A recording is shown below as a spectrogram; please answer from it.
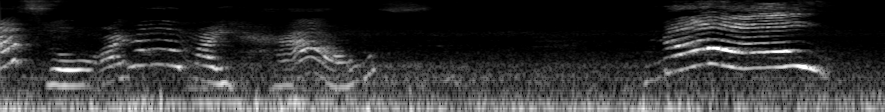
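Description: A toddler's high, squeaky voice babbling into a toy phone in pretend talk, without clear words: a few short sounds that bend up and down in the first two seconds, then a longer, louder high call that rises and falls near the end.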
